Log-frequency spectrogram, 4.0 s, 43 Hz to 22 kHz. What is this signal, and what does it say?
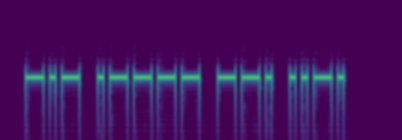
Morse code, heard as a keyed tone, about 21 wpm, 700 Hz. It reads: K1GF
